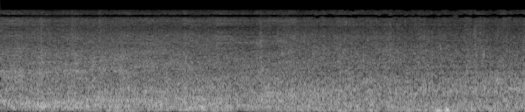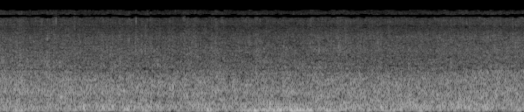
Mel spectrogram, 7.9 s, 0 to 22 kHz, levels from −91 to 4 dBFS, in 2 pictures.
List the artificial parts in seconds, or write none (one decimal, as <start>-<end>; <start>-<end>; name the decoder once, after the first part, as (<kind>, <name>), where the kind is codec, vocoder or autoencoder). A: 0.0-2.3 (codec, SNAC)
